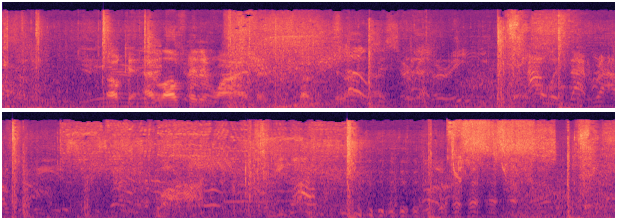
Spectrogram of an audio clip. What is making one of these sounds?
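Men grunt and cry out as they are struck.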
